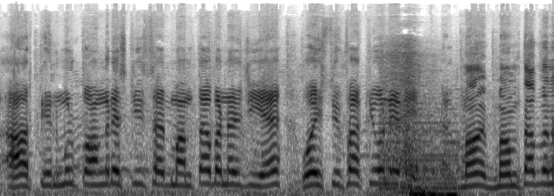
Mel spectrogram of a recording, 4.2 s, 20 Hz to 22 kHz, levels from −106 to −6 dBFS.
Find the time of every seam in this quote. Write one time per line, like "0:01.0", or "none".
0:03.2

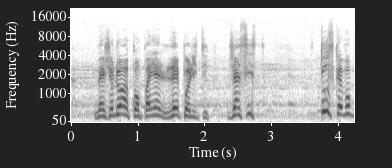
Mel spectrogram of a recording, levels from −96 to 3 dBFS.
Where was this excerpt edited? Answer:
none

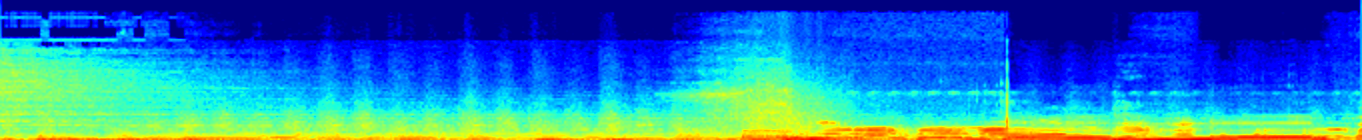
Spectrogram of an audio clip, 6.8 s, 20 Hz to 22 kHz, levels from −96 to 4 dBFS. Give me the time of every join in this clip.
0:03.7

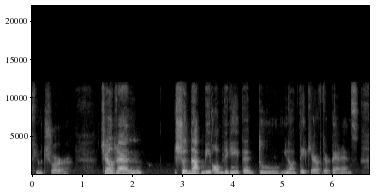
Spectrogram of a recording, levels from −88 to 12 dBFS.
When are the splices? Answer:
none

